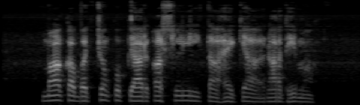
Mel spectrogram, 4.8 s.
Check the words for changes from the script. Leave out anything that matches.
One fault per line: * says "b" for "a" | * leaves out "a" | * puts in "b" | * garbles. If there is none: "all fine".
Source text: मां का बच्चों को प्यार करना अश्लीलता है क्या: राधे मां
* leaves out "करना"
